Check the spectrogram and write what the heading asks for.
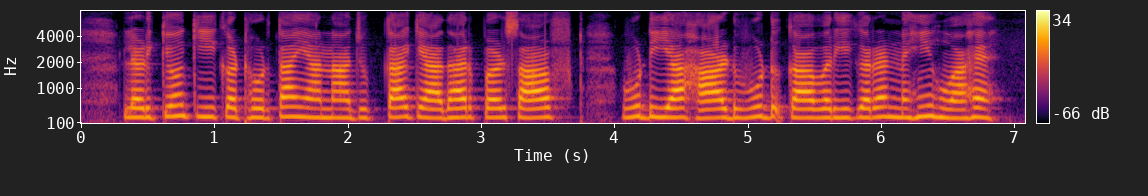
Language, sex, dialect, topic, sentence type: Hindi, female, Garhwali, agriculture, statement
